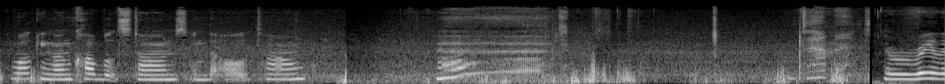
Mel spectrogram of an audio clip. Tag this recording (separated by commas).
outside, rural or natural, Speech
